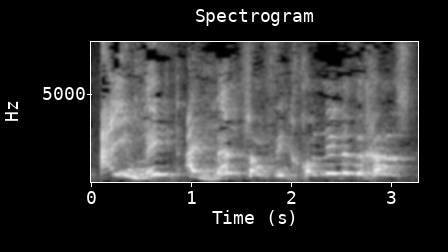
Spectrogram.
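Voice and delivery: high, pleading, laughing; horrified it was misunderstood; apologetic protest. Retold or imitated.

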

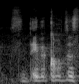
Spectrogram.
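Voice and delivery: usual speaking voice

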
